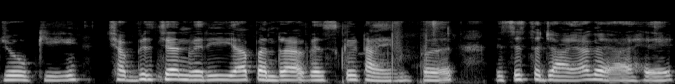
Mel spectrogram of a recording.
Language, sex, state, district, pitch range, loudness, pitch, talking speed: Hindi, female, Madhya Pradesh, Dhar, 190-215 Hz, -17 LUFS, 200 Hz, 125 wpm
